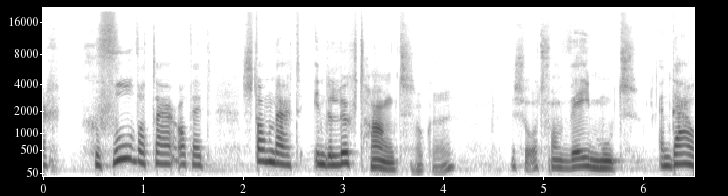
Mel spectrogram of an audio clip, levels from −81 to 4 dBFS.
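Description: At 2.23 to 2.29 s one speech sound is held slightly too long with a faint buzz or dip: a short stall from a late packet, stretched about 24 ms, nothing lost.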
